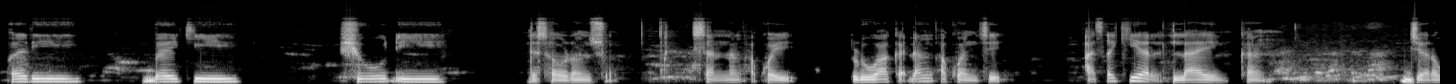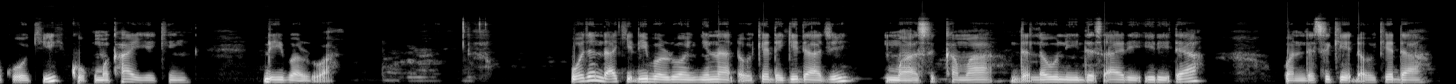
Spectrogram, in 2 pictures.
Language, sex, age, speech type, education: Hausa, male, 15-29, spontaneous, tertiary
